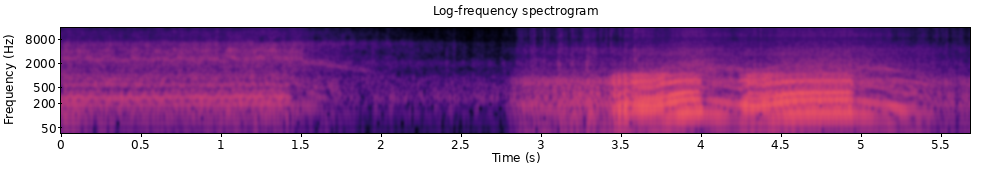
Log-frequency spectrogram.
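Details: Husqvarna string trimmer that previously started but wouldn't stay running, carb only slightly adjusted: two-stroke buzz surges and sags, never holding full speed; rough running, cause unconfirmed.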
